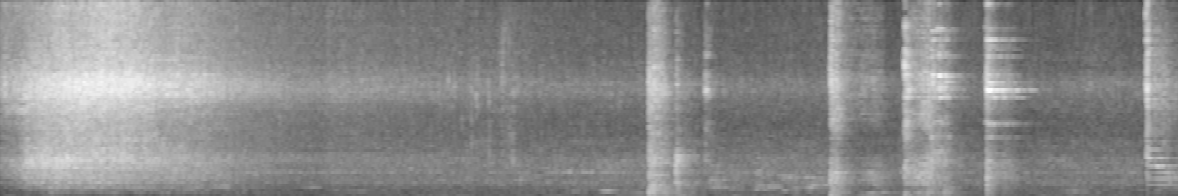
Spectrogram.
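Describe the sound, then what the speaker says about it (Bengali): Hot water is poured into a pan of fried figs and prawns, giving a loud steamy hiss that fades over a couple of seconds. Sharp metal clinks and knocks from a spoon on the pan follow. "এবার গরম জল দিয়ে দেবো।"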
